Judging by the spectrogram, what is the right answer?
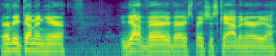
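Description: The tone is bright and sharp. The pace is fairly quick. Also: man, dry sound with no echo. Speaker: trade show vendor; vendor representative. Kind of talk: product demo sales pitch. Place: open country.

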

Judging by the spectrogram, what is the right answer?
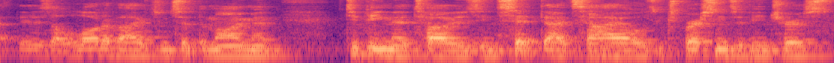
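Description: Monotone, flat intonation at a fairly quick pace, with audible room echo. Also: man, very deep, low pitch for a man. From Perth, Western Australia. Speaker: auctioneer and interviewer. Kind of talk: interview host questions. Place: meeting room. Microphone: camera far.

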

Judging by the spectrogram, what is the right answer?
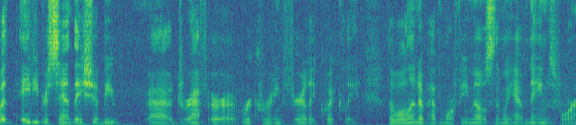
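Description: A man talks at a moderate pace with a very deep, low pitch. Noticeable background noise runs beneath his voice. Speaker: gaming youtuber. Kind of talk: let's play commentary. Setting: home recording. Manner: frequent fillers and repetitions.

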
